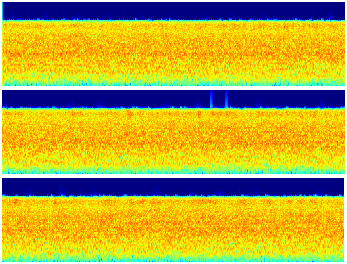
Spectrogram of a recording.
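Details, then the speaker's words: Dixon zero-turn friction-drive mower deck after new spindle bearings and all-new belts not yet broken in: loud steady rush with no knocking, squeal or grinding; normal deck running. "we're checking the uh the deck, you know, for you know, how quiet and smooth."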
